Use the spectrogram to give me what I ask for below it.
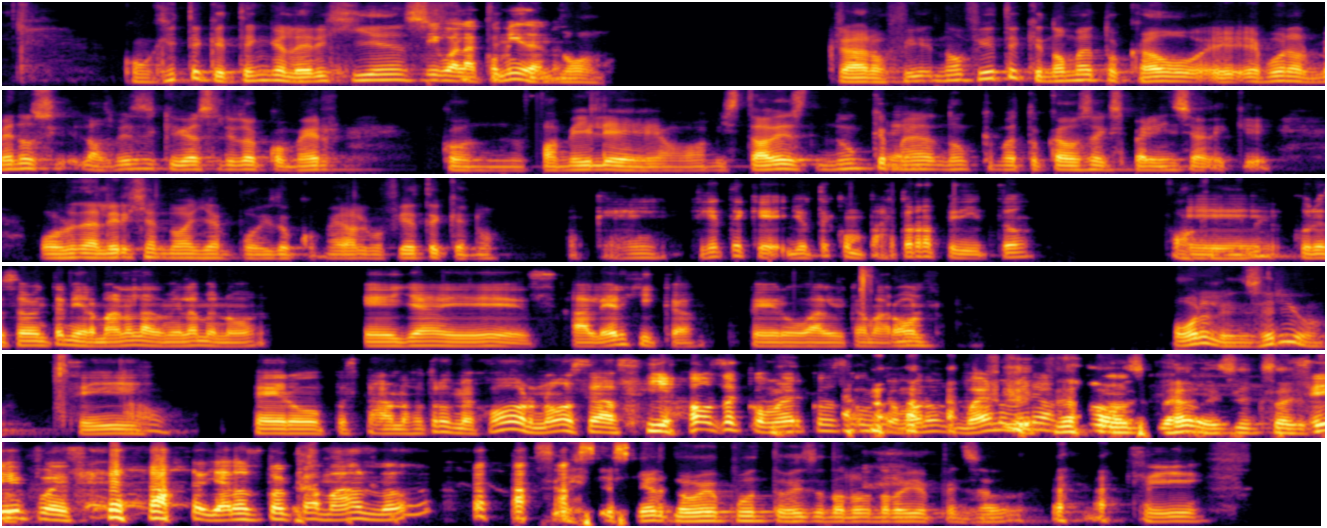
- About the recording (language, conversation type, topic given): Spanish, podcast, ¿Cómo manejas las alergias o dietas especiales en una reunión?
- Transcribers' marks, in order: laughing while speaking: "si ya vamos a comer"; laugh; laugh; tapping; laugh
